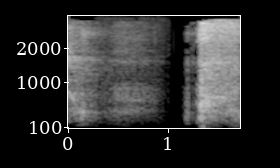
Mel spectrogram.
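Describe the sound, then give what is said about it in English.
Coughing from someone with a cold and fever: two harsh, breathy bursts separated by a brief silence, the second starting with a short catch and then rising louder and rougher. “I have actually a bit of a cold and fever, but that is why I'm coughing.”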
